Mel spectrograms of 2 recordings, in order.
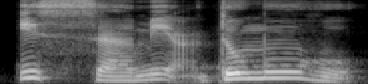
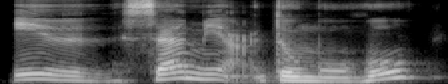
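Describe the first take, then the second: First: The dh merges completely into the following consonant. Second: The dh is pronounced clearly before the next consonant.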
